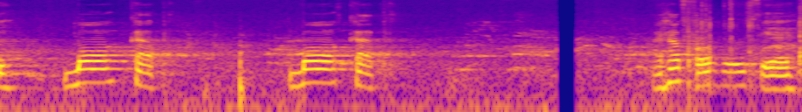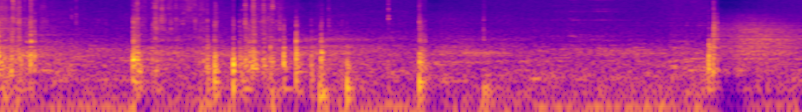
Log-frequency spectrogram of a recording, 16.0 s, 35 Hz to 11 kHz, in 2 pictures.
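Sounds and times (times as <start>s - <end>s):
plastic parts clicking: 6.7s - 13.1s.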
